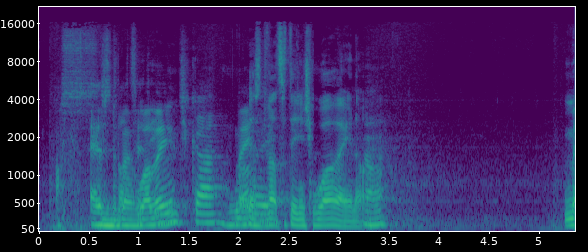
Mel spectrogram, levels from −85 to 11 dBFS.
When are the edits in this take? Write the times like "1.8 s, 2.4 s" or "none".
2.7 s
